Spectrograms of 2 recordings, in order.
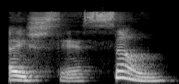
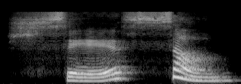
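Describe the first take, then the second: First: The first syllable sounds like 'eis'. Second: The first syllable sounds like 'sh'. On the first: "ex, se, são" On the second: "x, se, são"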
